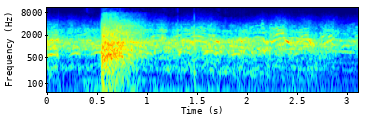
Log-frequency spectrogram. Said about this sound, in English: In the laughter that followed that burlesque line, the sound of a shot could barely be heard.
